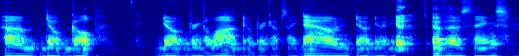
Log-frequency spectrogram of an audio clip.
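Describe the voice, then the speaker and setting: Deep-voiced man with the hiccups. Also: far from the mic. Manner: halting, with fillers and restarts. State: has the hiccups. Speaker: vlogger. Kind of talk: casual how-to video.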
